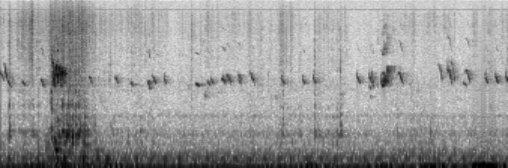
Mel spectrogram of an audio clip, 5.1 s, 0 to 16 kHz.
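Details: Chicken chicks 11–13 days old in a brooder, noisy while stretching feathers and pecking: a steady stream of short, high peeps over a low constant hum, with a loud rustling burst near the start and scattered sharp clicks.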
